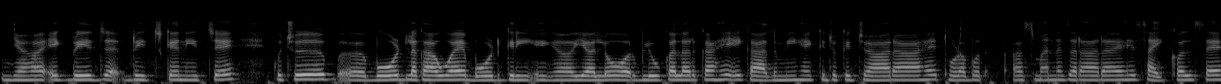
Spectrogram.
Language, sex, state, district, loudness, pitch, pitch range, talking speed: Hindi, female, Bihar, Darbhanga, -33 LUFS, 205 Hz, 200-210 Hz, 190 wpm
